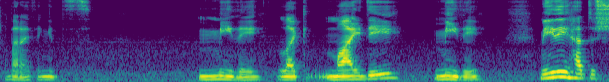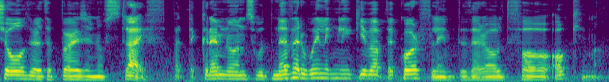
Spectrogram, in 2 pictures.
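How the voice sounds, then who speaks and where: Excitable young man with Greek accent. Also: on the low side, a little slow, a little hiss or hum. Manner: excitable, laughs often, chatty. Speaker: streamer. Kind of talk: casual gaming commentary, reading quest text aloud.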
